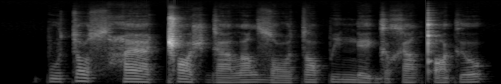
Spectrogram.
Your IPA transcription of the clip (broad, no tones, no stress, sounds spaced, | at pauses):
p u t u sˤ h æ ǁ ɒ ʃ ɡ æ lˠ i lˠ zˤ o t ɒ p i ŋ e ɡʲ ɒ x æ lˠ qʼ ɒ kʲ o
